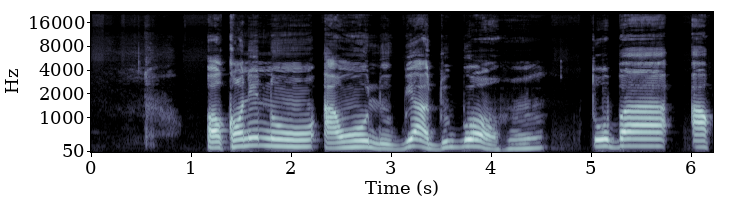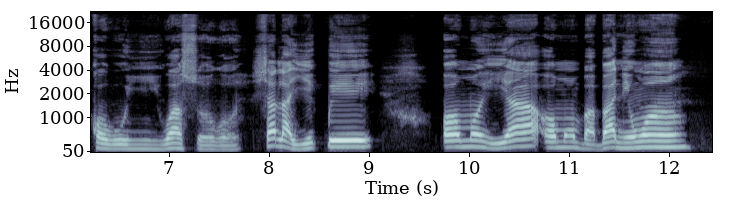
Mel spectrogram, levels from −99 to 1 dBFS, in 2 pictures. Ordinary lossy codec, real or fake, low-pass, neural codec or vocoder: none; real; none; none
